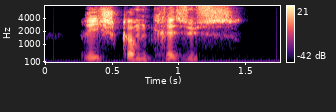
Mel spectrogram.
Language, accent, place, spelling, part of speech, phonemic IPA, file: French, France, Lyon, riche comme Crésus, adjective, /ʁiʃ kɔm kʁe.zys/, LL-Q150 (fra)-riche comme Crésus.wav
- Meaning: rich as Croesus (extremely rich)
